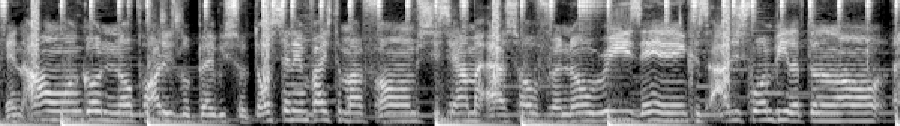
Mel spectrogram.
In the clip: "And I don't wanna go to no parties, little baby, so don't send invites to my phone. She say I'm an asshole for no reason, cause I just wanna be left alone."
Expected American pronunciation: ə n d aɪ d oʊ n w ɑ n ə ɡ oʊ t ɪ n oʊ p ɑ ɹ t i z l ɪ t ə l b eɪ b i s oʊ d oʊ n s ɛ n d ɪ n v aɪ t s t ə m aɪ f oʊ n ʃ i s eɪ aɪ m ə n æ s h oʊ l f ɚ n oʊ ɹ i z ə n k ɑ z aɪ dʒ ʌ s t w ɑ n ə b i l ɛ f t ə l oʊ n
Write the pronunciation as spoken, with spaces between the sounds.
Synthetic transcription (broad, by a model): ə n aɪ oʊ w ɑ n ə ɡ oʊ t ɪ n oʊ p ɑ ɹ t i z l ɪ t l b eɪ b i s oʊ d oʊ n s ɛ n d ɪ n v aɪ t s t ə m aɪ f oʊ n ʃ i s eɪ aɪ m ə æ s h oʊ f ɚ n oʊ ɹ i z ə n k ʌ z aɪ dʒ ʌ s t w ɑ n ə b i l ɛ f t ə l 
